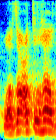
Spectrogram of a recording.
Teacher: ضاد کو پر پڑھیں گے، ضاد حروف مستعلیہ میں سے ہے،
